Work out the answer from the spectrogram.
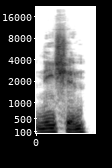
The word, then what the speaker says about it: niching: It will, and it's a great example of I'm going to use the British pronunciation of it, niching.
